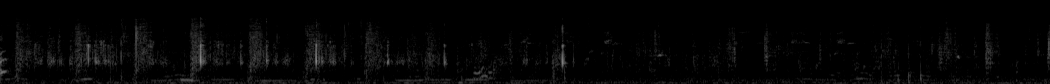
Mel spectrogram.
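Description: A dog sniffing its way around a tractor tyre during a scent search, with many short, quiet clicks and scuffs, denser in the first few seconds.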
